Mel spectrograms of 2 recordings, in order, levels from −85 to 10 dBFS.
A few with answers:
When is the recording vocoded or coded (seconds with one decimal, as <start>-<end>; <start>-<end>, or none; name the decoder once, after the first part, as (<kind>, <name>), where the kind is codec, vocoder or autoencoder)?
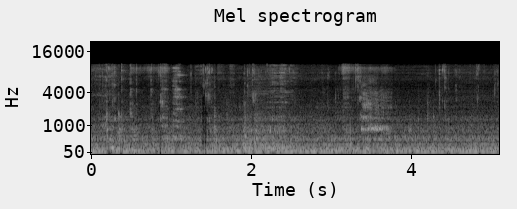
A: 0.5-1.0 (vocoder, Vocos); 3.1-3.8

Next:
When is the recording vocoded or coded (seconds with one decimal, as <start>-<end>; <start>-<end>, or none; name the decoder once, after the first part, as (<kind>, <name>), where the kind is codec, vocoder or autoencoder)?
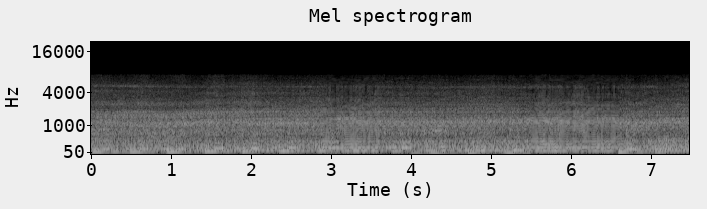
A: 2.9-3.6 (vocoder, HiFi-GAN); 5.5-6.6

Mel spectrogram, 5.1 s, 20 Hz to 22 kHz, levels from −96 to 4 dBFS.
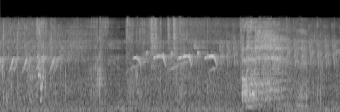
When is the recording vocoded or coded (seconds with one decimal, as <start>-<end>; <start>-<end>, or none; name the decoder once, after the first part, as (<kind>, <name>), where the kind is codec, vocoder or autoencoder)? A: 1.3-1.9 (codec, HILCodec)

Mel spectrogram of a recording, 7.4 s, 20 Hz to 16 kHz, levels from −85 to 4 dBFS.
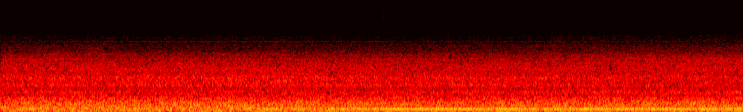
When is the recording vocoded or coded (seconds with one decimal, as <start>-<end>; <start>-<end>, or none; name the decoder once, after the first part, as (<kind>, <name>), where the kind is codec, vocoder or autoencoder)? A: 1.1-1.9 (vocoder, BigVGAN v2); 3.0-3.5; 5.4-5.9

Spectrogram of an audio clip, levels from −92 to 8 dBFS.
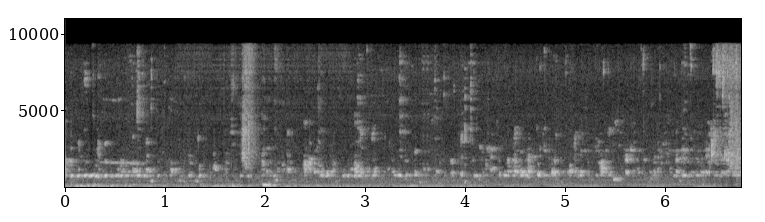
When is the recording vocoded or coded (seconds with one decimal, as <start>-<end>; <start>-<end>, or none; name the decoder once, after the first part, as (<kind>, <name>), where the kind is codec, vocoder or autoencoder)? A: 1.1-2.9 (vocoder, Vocos)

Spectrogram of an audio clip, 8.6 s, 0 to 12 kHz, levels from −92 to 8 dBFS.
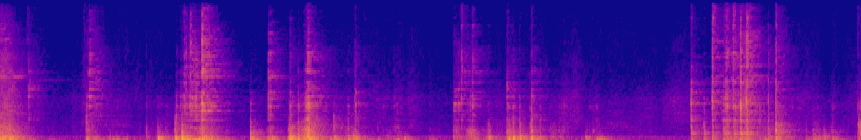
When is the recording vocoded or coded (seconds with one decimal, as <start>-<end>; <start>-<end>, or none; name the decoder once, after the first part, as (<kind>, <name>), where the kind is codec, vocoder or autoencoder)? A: none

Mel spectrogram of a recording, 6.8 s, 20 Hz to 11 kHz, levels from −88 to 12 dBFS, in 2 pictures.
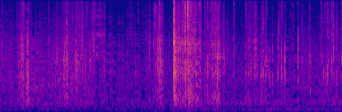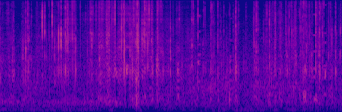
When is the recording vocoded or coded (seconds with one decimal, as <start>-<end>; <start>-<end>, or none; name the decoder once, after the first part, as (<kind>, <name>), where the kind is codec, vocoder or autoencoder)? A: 4.0-5.4 (autoencoder, DAC-VAE)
